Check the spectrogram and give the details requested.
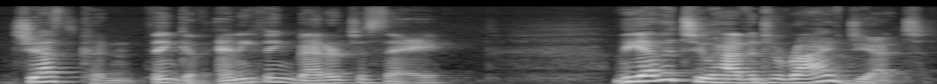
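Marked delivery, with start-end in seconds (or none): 3.1-4.6 high, chirping storybook voice; chirpy little character. Acted. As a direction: chirp proudly, pitched well up. The chirping Tiny keeps talking.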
